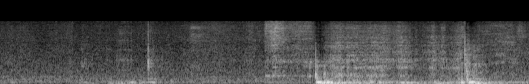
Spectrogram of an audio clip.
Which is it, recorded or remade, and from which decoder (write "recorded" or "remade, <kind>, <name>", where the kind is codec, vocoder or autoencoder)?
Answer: remade, vocoder, WaveNeXt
